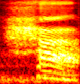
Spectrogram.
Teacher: bukan Kha Kha tapi Ha Pakai Tengah tenggorokan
